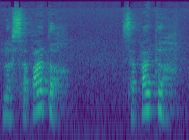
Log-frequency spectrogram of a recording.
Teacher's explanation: a veces aspiran la s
